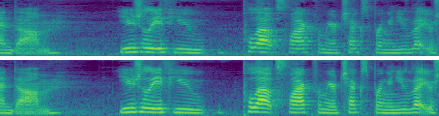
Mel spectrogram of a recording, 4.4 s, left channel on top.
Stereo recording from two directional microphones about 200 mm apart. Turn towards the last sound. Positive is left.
turn(degrees=-50)  # may be behind; listen again after turning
